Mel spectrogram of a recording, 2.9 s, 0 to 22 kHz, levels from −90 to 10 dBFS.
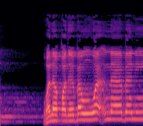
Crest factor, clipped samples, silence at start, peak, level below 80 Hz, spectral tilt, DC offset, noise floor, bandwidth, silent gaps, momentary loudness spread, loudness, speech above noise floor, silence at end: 16 dB; under 0.1%; 0 s; -4 dBFS; -68 dBFS; -5 dB/octave; under 0.1%; -46 dBFS; 13.5 kHz; none; 5 LU; -19 LUFS; 28 dB; 0 s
